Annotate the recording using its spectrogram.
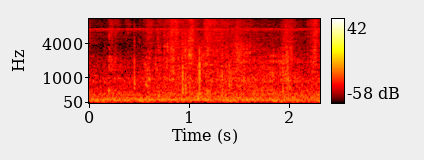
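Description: Long-tailed macaques shifting and grooming against a tree: light rustling with many small, scattered clicks over a steady outdoor background hiss.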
